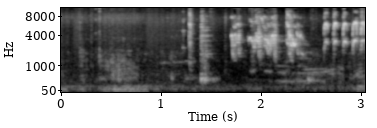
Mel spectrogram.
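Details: Sharp, separate budgerigar chirps from a breeding pair, rising into a quick series of clear, evenly spaced notes at the end.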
